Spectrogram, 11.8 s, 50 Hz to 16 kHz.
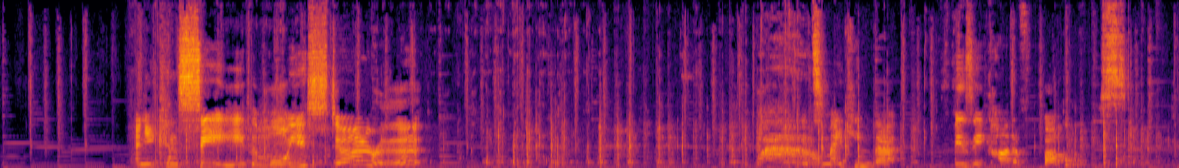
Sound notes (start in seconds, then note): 4.6 wooden spoons rattling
